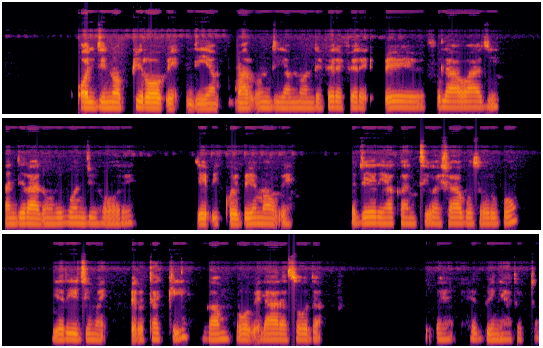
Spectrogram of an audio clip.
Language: Fula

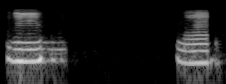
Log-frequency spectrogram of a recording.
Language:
Manipuri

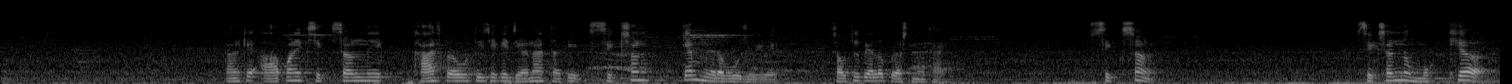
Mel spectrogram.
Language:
Gujarati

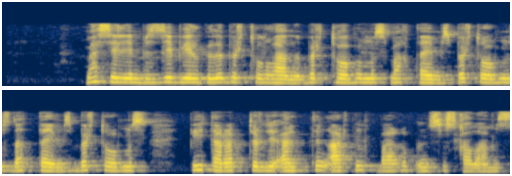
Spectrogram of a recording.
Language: Kazakh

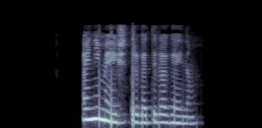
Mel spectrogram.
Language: Bashkir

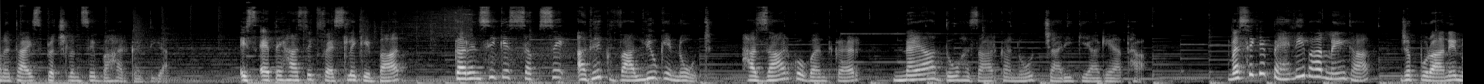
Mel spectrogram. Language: Hindi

